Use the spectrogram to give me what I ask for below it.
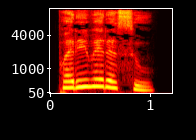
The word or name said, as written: ಪರಿವರಿಸು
